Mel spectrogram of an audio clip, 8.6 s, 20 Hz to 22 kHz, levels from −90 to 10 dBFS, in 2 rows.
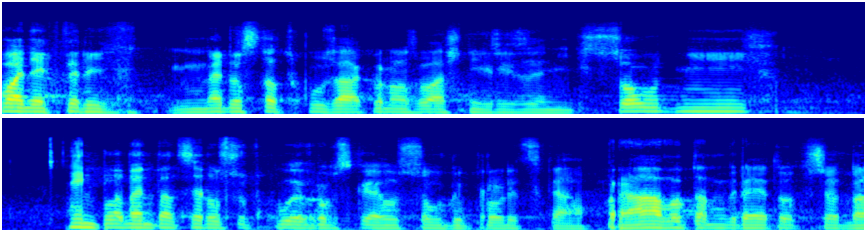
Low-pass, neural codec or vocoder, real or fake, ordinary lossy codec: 10.8 kHz; codec, 44.1 kHz, 2.6 kbps, SNAC; fake; AAC, 64 kbps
